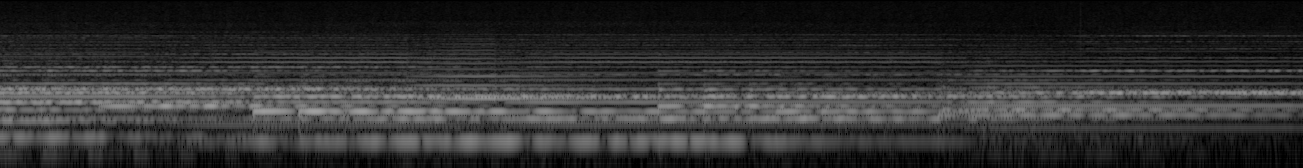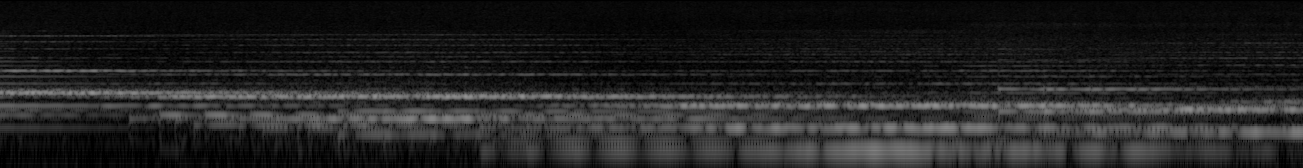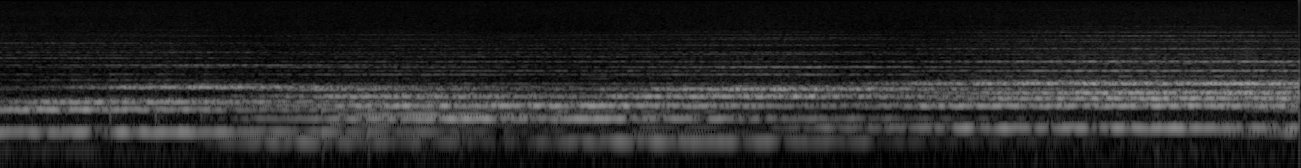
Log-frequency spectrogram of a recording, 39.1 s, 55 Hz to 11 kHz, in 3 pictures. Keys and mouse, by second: 4.3 click, 4.5 click, 5.7 click, 6.0 drag, 7.4 click, 8.7 ctrl+d, 9.6 click, 10.7 shift+Right, 10.9 shift+Right, 11.6-15.3 shift+Right, 15.3 Left, 15.5 Left, 15.7 Left, 15.8 Left, 19.7 click, 20.4-23.1 drag, 24.9-26.5 drag, 27.2 click, 28.0 drag, 29.0 click, 29.5-32.2 drag, 32.5 ctrl+z, 34.7 click, 36.2 click.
